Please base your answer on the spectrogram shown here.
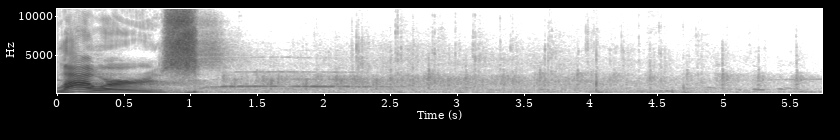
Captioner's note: audience applauds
